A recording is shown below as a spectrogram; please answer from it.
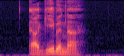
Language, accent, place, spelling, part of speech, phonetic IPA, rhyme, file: German, Germany, Berlin, ergebener, adjective, [ɛɐ̯ˈɡeːbənɐ], -eːbənɐ, De-ergebener.ogg
- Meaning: 1. comparative degree of ergeben 2. inflection of ergeben: strong/mixed nominative masculine singular 3. inflection of ergeben: strong genitive/dative feminine singular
